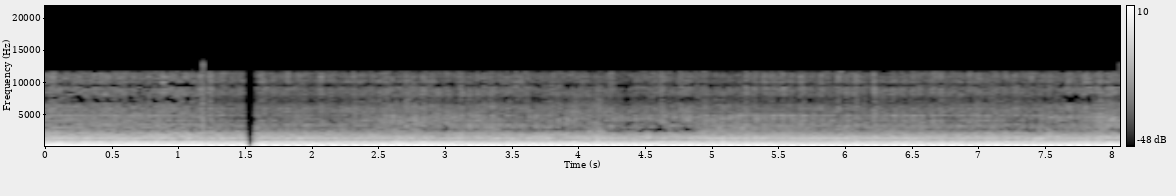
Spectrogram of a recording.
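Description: Engine of a Westwood S1300 ride-on lawn mower running steadily under way, heard from the driver's seat, where it is very loud. The sound cuts out for an instant about a second and a half in, then runs on with a slight pulsing.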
